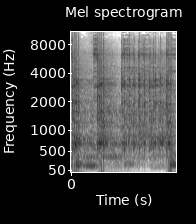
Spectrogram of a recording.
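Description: Live theyyam percussion: chenda drums beaten fast with sticks in dense, driving strokes, with ringing cymbals keeping time.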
